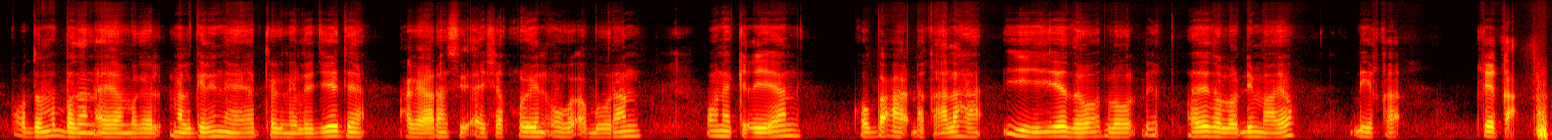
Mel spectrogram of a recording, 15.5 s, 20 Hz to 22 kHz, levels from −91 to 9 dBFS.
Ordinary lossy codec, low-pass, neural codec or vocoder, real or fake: none; none; codec, 44.1 kHz, 7.8 kbps, Pupu-Codec; fake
